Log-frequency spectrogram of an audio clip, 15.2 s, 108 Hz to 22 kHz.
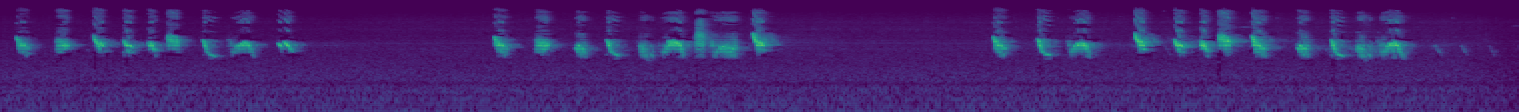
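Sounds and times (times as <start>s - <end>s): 
purple martin dawn song: 0.0s - 3.6s, 4.9s - 8.0s, 9.9s - 15.1s.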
